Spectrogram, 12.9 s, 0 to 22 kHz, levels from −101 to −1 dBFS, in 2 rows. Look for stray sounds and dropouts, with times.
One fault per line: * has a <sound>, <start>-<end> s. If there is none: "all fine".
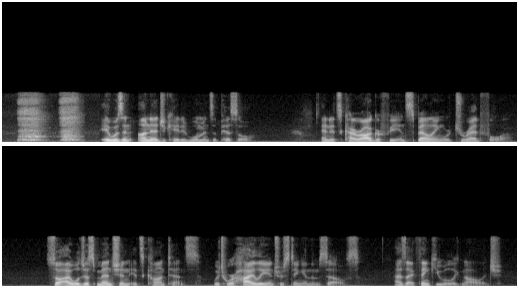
* has a sniff, 0.2-1.1 s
